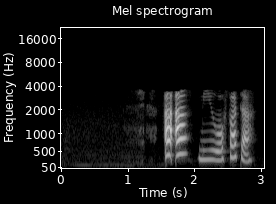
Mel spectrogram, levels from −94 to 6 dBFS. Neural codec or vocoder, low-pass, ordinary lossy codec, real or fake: none; 3.6 kHz; MP3, 32 kbps; real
